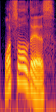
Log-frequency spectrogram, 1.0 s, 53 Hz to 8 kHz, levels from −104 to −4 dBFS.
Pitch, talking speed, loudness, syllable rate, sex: 150 Hz, 180 wpm, -16 LUFS, 3.6 syllables/s, male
